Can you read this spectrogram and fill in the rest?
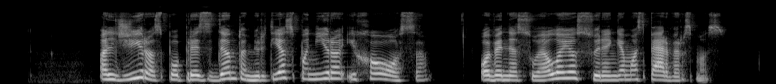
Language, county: Lithuanian, Kaunas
